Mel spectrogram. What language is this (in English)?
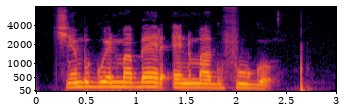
Luo (Kenya and Tanzania)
